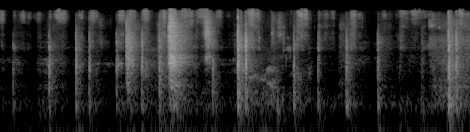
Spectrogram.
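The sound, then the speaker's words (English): Chalk writes on a blackboard during a physics lecture: many short, faint scratching and tapping strokes in an uneven rhythm, with a few brief soft sounds from the speaker between them. “It requires a bit of courage to write that phrase on this blackboard, but anyway.”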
